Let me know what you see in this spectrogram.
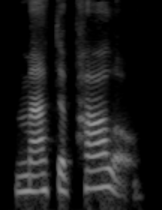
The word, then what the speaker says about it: Matapalo: Surfers like to go to Playa Matalpo, and that's M-A-T-A, I mispronounced it, Playa Matapalo. – Matapalo. – That's Playa Beach, and that's spelled M-A-T-A-P-A-L-O.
